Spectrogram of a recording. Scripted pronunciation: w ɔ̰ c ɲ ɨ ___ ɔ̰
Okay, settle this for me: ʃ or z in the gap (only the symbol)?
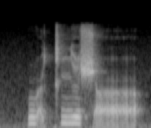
ʃ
